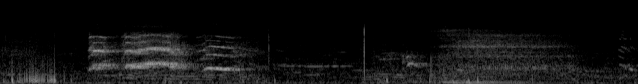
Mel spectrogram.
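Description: A rooster crowing once, a high call in three or four segments lasting just over a second, followed by a fainter hiss with a low rumble.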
